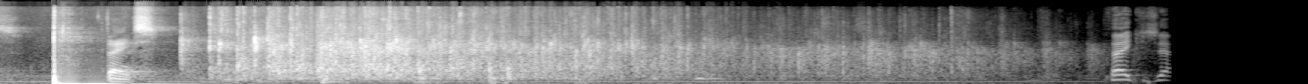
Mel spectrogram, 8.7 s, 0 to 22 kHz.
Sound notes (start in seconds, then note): 1.2 claps hands; 1.2 audience applauds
